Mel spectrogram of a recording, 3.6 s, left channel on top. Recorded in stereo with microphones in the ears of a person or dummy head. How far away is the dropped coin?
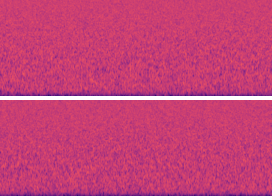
I don't hear a dropped coin.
